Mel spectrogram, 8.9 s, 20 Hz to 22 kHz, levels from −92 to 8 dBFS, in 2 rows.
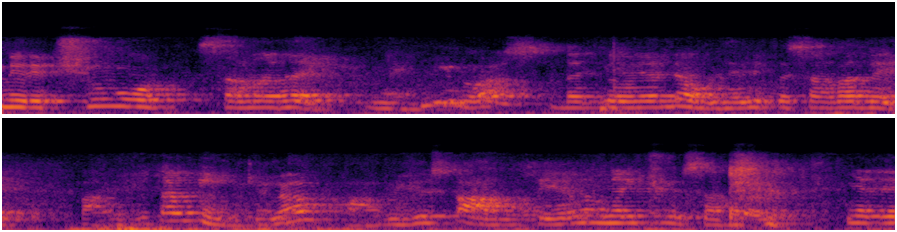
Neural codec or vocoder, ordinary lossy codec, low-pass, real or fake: codec, 16 kHz, 4 kbps, X-Codec, HuBERT features, trained on balanced general audio; Opus, 16 kbps; 7.2 kHz; fake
